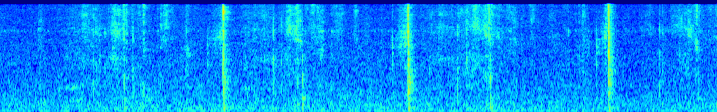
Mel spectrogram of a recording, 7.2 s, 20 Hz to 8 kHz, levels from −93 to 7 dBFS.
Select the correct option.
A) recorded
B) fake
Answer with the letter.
A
